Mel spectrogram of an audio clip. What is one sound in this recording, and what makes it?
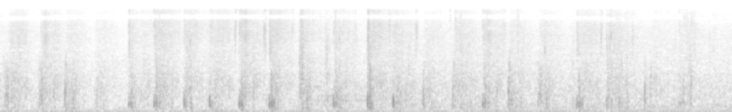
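Footsteps thud steadily on stone.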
